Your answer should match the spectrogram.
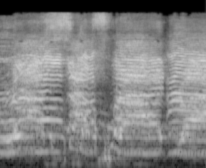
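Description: Children singing, their voices picked up by headset microphones.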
